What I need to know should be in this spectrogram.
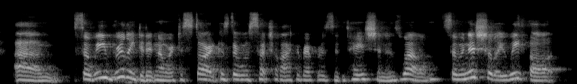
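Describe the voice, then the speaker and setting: Bright and sharp in tone, a woman with an American accent talks at a very fast pace, her fairly high pitch showing ordinary variation. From US South. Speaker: LGBTQ+ content creator and activist. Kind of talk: conference talk.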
